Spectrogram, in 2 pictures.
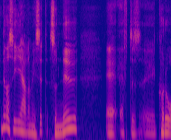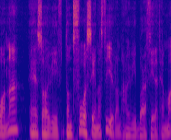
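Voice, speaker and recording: Dark and mellow in tone, a man's voice swings very widely in pitch at a fairly quick pace. The recording is very clean with a silent background, dry and close with no echo. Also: medium pitch for a man. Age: 30s. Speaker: podcast co-host. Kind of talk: casual chat. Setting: recording in an echoey, sparsely furnished dining room. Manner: loud.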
